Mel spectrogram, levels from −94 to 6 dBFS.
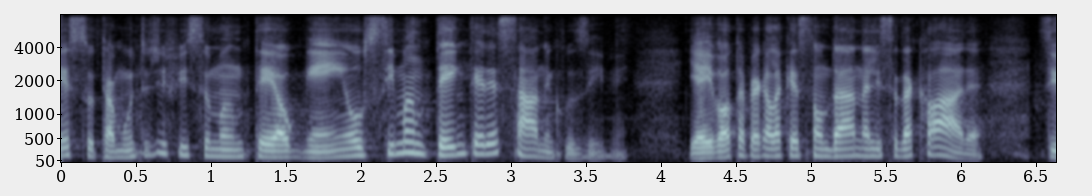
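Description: Nothing in the signal stands out as a fault; the speech comes through a call path with no content above 8 kHz, which fits a wideband call codec such as G.722.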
